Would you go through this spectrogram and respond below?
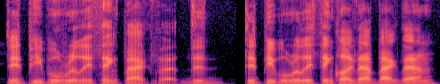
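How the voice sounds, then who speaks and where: A man reading classic literature aloud in an expressive, theatrical and playful way. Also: fairly low pitch, fast talker, clear, resonant tone, dry recording, clean studio sound. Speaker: audiobook reader. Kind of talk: expressive narration of classic literature with casual asides.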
